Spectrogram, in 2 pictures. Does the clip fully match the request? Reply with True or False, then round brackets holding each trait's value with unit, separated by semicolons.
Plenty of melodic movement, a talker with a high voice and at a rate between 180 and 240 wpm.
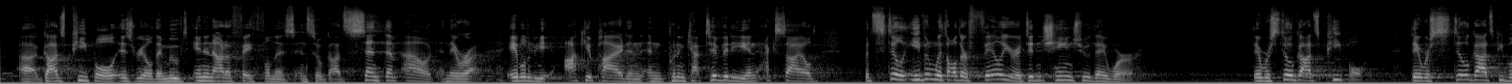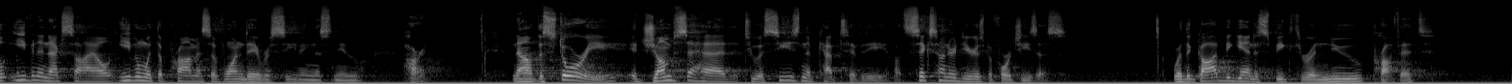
False (6.1 semitones; 145 Hz; 185 wpm)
